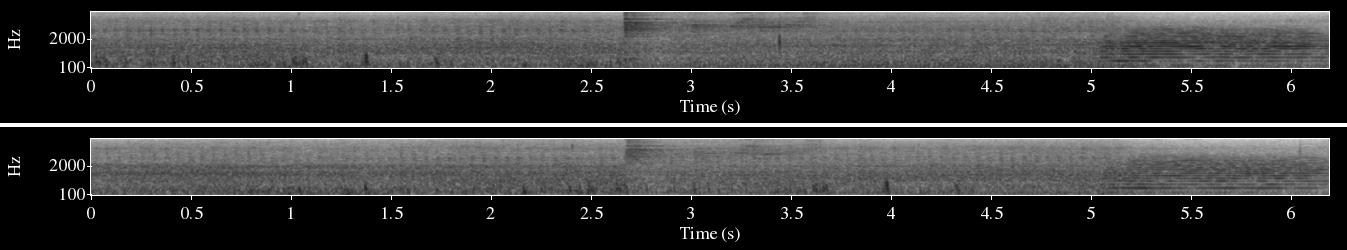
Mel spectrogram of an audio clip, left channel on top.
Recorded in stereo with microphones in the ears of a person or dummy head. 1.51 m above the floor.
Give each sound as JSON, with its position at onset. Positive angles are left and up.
{"t": 2.7, "sound": "cutlery clinking", "side_deg": 55, "distance_m": 1.1}
{"t": 5.0, "sound": "a trumpet", "side_deg": 50, "distance_m": 0.8}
